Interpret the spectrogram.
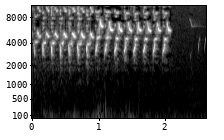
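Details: Goldfinch song: a loud, continuous, rapid trill of bright, high, jingling syllables running about two seconds without pause, slightly varying in pitch, then sudden silence with a few soft chirps.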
